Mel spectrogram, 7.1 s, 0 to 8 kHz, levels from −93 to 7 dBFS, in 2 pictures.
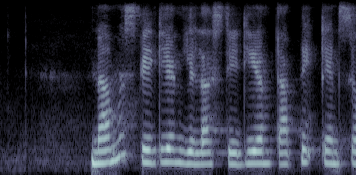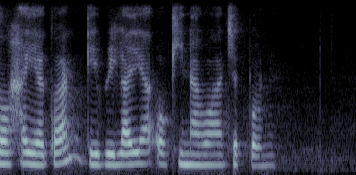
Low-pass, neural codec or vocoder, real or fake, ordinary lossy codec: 7.2 kHz; codec, 32 kHz, 1.9 kbps, SNAC; fake; Opus, 32 kbps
